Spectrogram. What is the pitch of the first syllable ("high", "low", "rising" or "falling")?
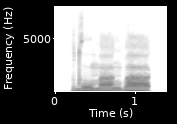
falling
